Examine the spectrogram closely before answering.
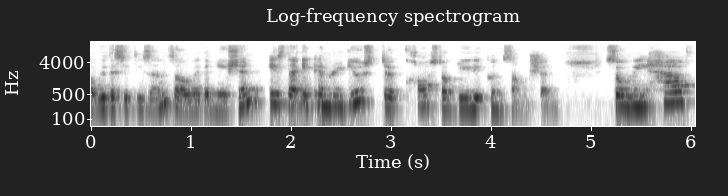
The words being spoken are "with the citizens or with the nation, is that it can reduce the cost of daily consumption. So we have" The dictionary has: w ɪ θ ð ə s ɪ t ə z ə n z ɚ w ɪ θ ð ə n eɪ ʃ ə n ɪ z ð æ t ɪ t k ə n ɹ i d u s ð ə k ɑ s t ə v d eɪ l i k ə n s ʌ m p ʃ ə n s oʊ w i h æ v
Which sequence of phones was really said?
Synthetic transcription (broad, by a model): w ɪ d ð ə s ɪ t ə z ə n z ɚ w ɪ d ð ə n eɪ ʃ ə n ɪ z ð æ t ɪ t k ə n ɹ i d u s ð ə k ɑ s t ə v d eɪ l i k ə n s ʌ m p ʃ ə n s oʊ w i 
